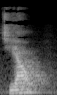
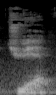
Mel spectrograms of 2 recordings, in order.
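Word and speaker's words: 觉: Here's number seven, which can be pronounced jiao, or it can be pronounced jue. If it's jiao, it's from shui jiao, which means to sleep. And if it's jue, it means to feel, from jue de or gan jue.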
